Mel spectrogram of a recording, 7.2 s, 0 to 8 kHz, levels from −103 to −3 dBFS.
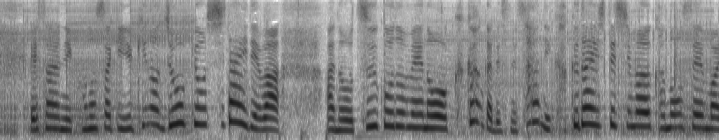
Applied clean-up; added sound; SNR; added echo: none; Cupboard open or close; 18 dB; none.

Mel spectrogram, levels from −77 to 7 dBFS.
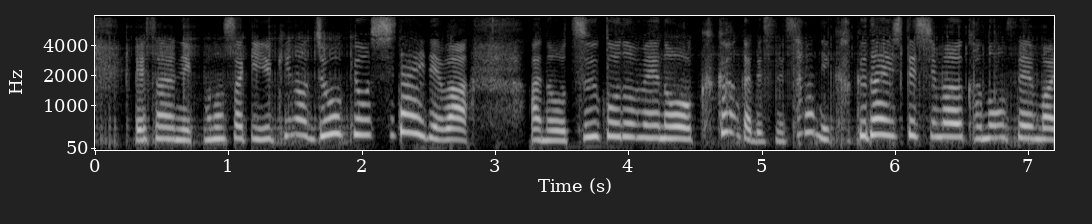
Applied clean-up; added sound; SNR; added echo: neural mask model RNNoise.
